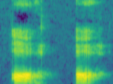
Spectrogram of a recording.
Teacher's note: It's very similar to ah with the open, relaxed lips, but it has a little bit more tensed rounding.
